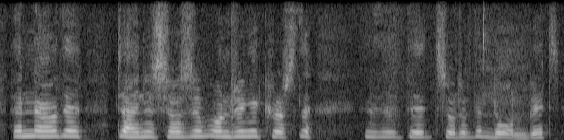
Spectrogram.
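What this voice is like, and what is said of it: Imitates a nature documentary narrator. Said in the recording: “is playing David Attenborough... That's my impression”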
